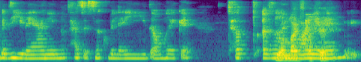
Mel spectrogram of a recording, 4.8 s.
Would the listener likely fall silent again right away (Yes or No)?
Yes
